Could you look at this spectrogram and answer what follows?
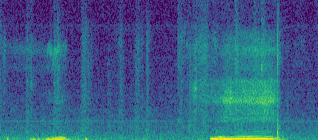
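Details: Soft snorting breath then a brief, high-pitched whistling snore from a sleeping beagle puppy, faint room noise; snoring.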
